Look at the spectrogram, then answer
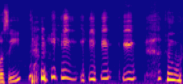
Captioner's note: laughs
